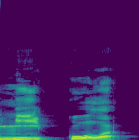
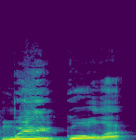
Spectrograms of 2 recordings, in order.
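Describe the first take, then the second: First: The first vowel is a front 'и' sound. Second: The first vowel is a central 'ы' sound. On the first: The speaker calls it wrong. "а не как не «ми-кола»" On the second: The speaker calls it right. "по-украински звучит как «мы-кола»"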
